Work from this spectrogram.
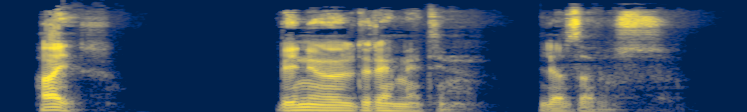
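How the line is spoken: Firm voice. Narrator (Turkish): dedi kararlı bir sesle

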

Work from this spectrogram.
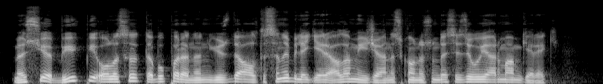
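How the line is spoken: Plain. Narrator (Turkish): dedi

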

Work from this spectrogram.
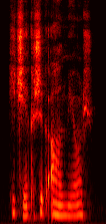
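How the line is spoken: Whispered. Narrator (Turkish): diye fısıldadı

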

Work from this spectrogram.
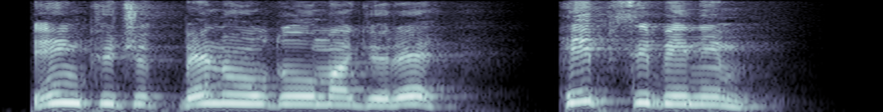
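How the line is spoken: Shouting. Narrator (Turkish): diye haykırmış

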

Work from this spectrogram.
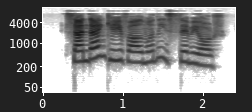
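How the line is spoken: Shouting. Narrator (Turkish): diye bağırdı

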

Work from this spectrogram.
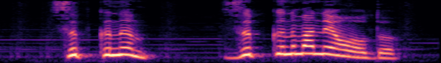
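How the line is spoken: Shouting. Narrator (Turkish): diye bağırdı

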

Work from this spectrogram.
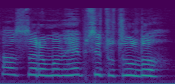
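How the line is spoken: Groaned. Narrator (Turkish): diye inledi

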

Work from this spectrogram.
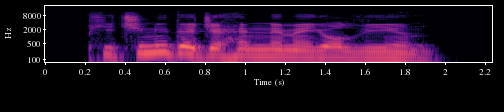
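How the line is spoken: Crying out. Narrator (Turkish): diye haykırdı

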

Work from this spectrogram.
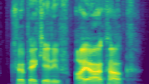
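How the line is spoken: Shouting. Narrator (Turkish): diye bağırdı

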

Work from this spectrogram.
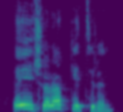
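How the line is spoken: Shouted. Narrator (Turkish): diye bağırdı

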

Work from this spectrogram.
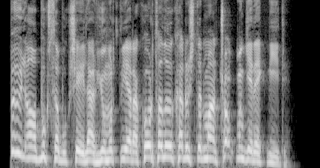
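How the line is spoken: Shouting. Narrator (Turkish): diye bağırdı

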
